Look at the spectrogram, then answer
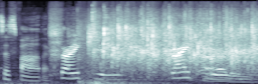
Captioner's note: laughing; audience applauds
